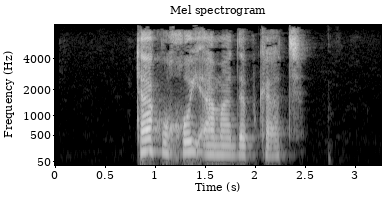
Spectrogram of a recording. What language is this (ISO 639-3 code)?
ckb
